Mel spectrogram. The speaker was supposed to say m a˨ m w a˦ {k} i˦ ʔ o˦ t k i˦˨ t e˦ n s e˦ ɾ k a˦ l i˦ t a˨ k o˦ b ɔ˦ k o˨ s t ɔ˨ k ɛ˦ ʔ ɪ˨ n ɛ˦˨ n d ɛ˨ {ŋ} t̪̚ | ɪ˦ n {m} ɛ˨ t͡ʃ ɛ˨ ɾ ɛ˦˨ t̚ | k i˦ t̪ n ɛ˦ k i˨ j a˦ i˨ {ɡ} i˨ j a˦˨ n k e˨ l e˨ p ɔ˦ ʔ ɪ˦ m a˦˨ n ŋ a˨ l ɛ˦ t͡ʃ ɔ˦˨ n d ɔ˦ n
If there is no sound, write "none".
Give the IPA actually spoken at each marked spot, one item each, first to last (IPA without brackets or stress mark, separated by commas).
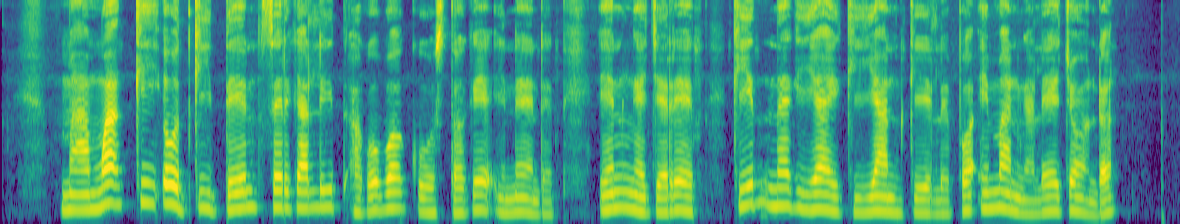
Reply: k, none, ŋ, k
